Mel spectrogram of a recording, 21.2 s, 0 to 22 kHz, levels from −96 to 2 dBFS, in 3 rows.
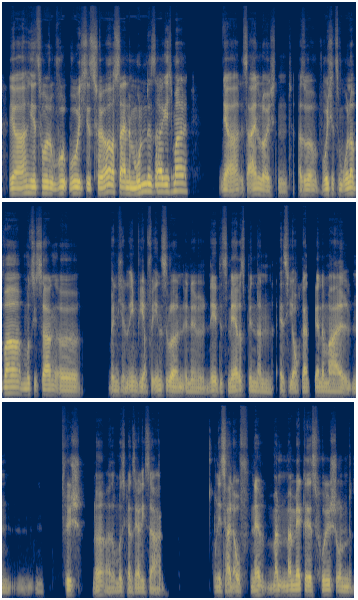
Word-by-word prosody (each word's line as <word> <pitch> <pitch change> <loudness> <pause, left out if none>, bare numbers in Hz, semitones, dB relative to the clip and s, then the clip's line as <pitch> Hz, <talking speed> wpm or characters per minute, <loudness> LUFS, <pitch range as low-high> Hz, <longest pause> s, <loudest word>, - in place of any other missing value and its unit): Ja, 105 +3 +4
jetzt, 120 -1 +2
wo 115 -1 +5
du 100 -4 +2
wo 115 0 +3
wo 115 +3 +5
ich 110 -1 -1
es 100 - 0
höre 110 +3 +5
aus 135 - +2
deinem 110 -2 +6
Munde, 140 +8 +6
sage 140 +1 +5
ich 140 +2 -7
mal. 155 -1 +3 0.6
Ja, 85 +3 +1
ist - - -9
einleuchtend. 85 -6 -1
Also, 90 -1 -2
wo 100 +3 +2
ich 100 - -2
jetzt 100 - -8
im 95 -2 -5
Urlaub 110 +3 +2
war, 115 0 +5
muss 100 +1 -5
ich 95 - -8
sagen, 95 -1 +2
äh, 80 -2 -2 0.6
wenn 85 0 -6
ich 80 - -10
dann - - -7
irgendwie 85 -2 -2
auf - - -10
der - - -6
Insel 85 +1 -4
war, 80 -2 +2
in 80 - -5
in 75 +2 -6
der 75 -1 -4 0.2
Nähe 85 +4 -2
des - - -11
Meeres 85 +3 0
bin, 80 -1 -6
dann 75 -2 -7
esse - - -5
ich 70 - -2
auch 75 -1 -6
ganz 75 0 -1
gerne 80 0 -2
mal 75 -1 0
'n 75 0 -15 0.4
Fisch, 90 -2 -3
ne? 90 +2 -4
Also, 70 -1 -8
muss 80 0 -6
ich - - -14
ganz - - -5
ehrlich 75 -1 -3
sagen. - - -5 1.0
Und 80 - -11
ist 80 - -1
halt - - +1
auch - - -1
f - - -15
ne, 85 +2 0
man 90 -2 -5
man 90 +1 0
merkt 95 0 +2
er 85 - +3
ist - - -3
frisch 95 -1 -3
und 80 -2 -3
90 Hz, 205 wpm, -23 LUFS, 80-105 Hz, 1.0 s, deinem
